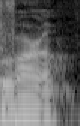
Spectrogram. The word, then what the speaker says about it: Trevorrow: Is it Trevorrow or Trevorrow? – It's Trevorrow.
